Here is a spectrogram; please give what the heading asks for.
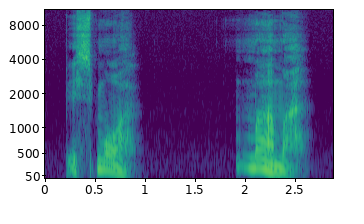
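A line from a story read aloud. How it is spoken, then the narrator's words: Dying stiff-tongued mumble. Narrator (Russian): В последний раз пробормотал костенеющим языком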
